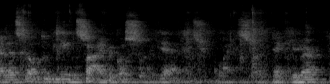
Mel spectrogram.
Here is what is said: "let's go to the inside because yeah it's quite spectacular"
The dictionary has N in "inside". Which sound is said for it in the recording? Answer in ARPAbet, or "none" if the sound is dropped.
none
